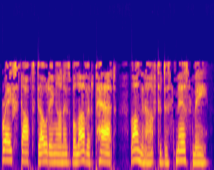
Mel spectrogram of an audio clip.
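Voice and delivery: plain reading voice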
